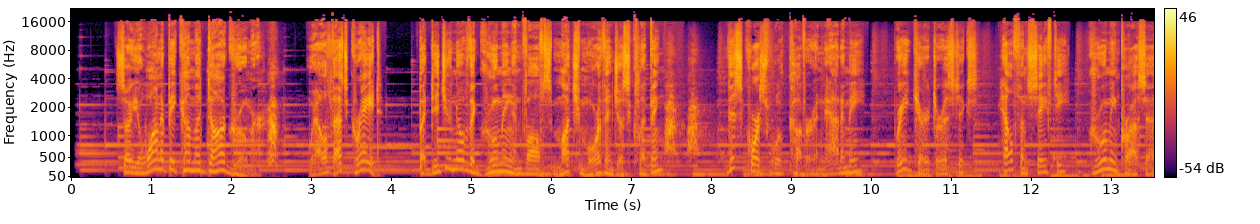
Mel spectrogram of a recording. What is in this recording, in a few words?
Narration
